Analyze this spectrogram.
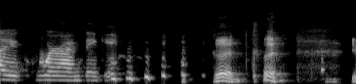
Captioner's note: laughs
